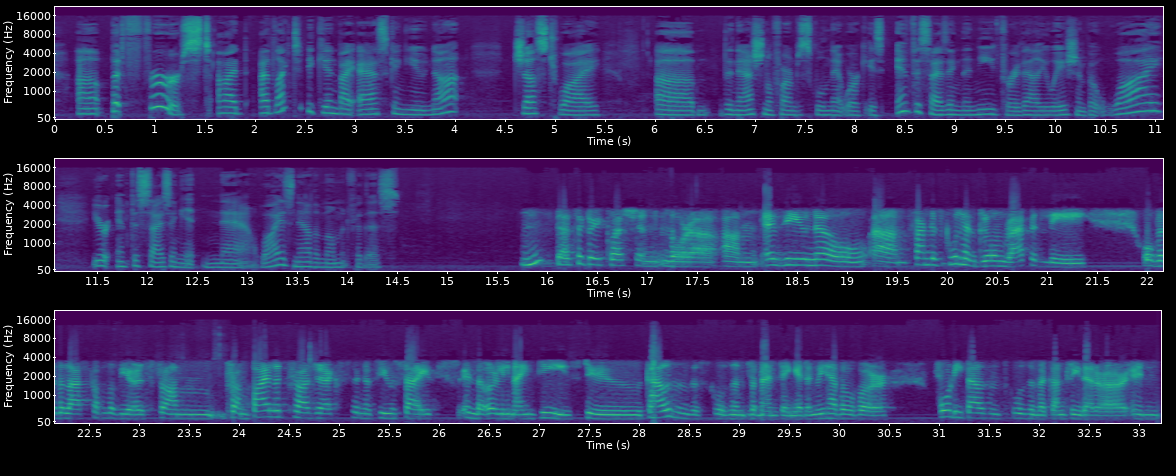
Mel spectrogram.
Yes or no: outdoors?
no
